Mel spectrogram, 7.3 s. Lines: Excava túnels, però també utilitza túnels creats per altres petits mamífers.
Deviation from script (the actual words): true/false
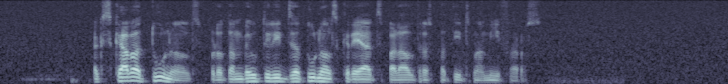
false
